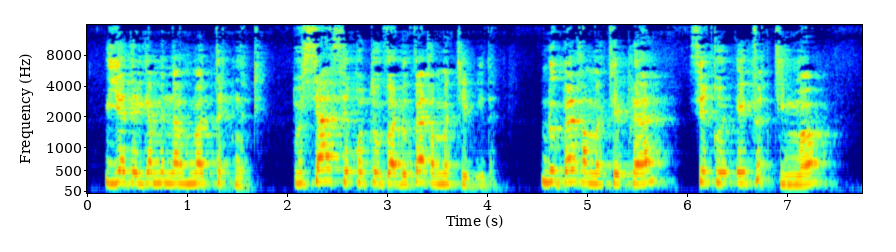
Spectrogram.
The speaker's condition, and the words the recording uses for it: Deafness. Ça a demandé un travail considérable Effectivement, j'ai mis 20 ans peux parler comme je parle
